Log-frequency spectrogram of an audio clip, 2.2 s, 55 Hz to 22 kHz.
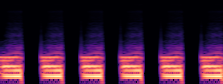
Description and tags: G1 Fuzz bass Rhodes
The lowest G on my 1972 Fender Rhodes jazz organ rattles the lid covering the hammers and pickups.
I isolated it to make a "buzzing trunk lid" bass noise and repeated it 6 times.
bass, Buzz, wobble, dubstep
